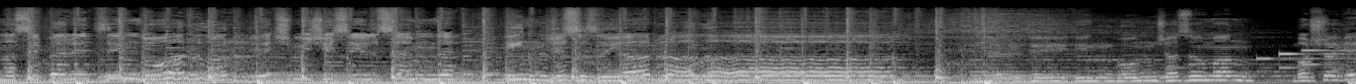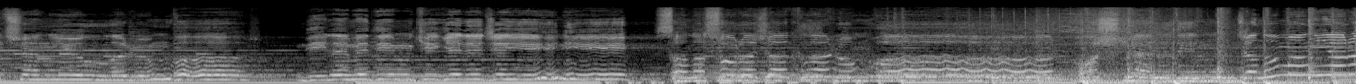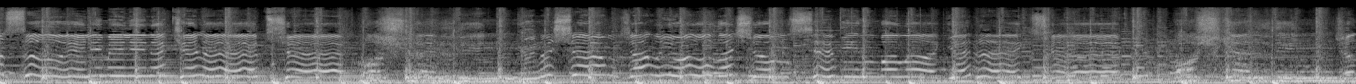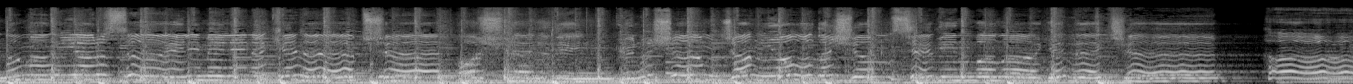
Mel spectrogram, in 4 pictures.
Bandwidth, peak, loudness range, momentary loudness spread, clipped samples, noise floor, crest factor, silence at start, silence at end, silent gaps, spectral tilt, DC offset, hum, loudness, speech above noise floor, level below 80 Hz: 15.5 kHz; 0 dBFS; 5 LU; 5 LU; under 0.1%; -37 dBFS; 14 dB; 0 s; 0 s; none; -5 dB/octave; under 0.1%; none; -15 LUFS; 21 dB; -22 dBFS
